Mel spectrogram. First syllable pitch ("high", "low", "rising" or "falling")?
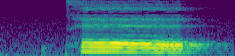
falling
